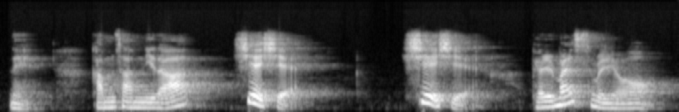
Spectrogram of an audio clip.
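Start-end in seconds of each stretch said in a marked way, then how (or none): 2.4-4.9 시에시에, first syllable falling sharply from high, second short and light. Shown as a demonstration. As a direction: say "시에시에" as high fall, then a light neutral tone. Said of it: "경성 발음으로 시에시에". (앞 시에는 높게 떨어뜨리고, 뒤 시에는 짧고 가볍게)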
